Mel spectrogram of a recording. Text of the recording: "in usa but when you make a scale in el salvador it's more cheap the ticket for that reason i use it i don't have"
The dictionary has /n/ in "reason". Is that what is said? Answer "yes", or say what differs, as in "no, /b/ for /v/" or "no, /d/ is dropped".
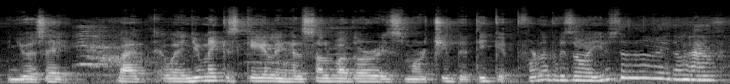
no, /n/ is dropped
